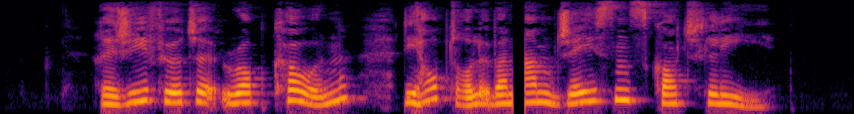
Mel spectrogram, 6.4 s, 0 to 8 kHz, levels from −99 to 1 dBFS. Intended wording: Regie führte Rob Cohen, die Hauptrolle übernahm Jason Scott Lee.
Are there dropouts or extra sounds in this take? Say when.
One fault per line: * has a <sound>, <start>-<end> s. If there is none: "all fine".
* has a dropout, 3.8-3.9 s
